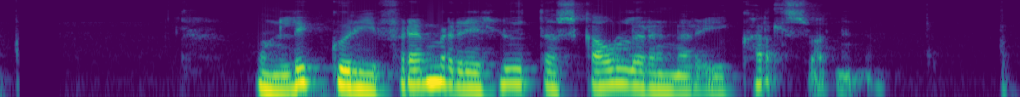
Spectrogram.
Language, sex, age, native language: Icelandic, male, 40-49, Icelandic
